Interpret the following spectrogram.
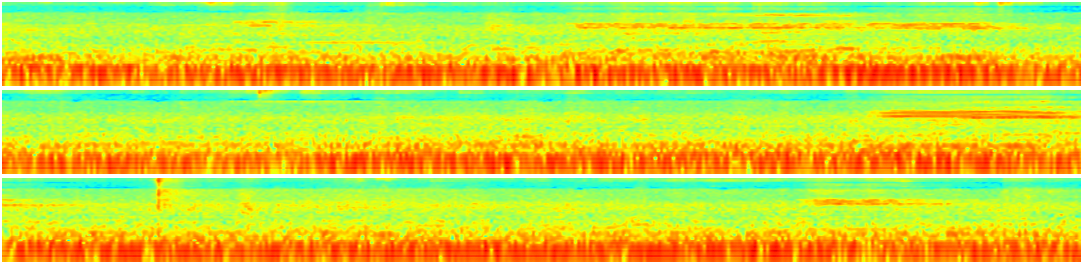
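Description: A steady low rumble like street traffic, with indistinct background voices and two brief high-pitched tones, around two and seven seconds in.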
